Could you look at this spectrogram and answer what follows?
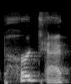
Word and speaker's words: PIRTEK: Yeah, so what you are saying PIRTEK correctly.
